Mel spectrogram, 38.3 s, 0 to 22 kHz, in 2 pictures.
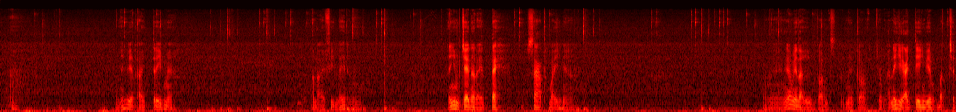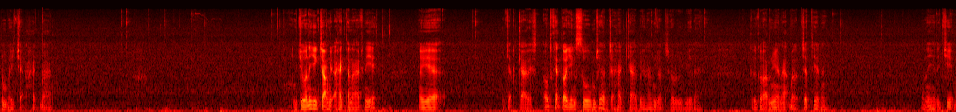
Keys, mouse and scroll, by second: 0.6 middle click, 0.8 Escape, 1.1 Escape, 1.3 scroll down 1, 1.4 scroll up 1, 2.5 double click, 3.0 middle click, 6.0 double click, 6.7 typing, 7.8-8.1 scroll down 1, 7.9-8.6 typing, 8.6 scroll down 1, 8.8 scroll up 1, 8.9 middle click, 9.8-10.4 scroll up 1, 10.4 double click, 10.9 middle click, 11.2-12.5 typing, 11.6-12.0 scroll up 1, 14.3 double click, 14.6 scroll down 1, 14.8 middle click, 15.2 typing, 15.4 scroll, 15.5 scroll down 1, 15.7 middle click, 16.9-17.4 scroll up 1, 21.7 Escape, 21.9-22.3 scroll down 1, 22.5-23.5 scroll down 2, 22.8 middle click, 23.5-24.2 scroll up 1, 24.4 middle click, 25.6-25.9 scroll down 1, 25.9 scroll, 26.0 scroll down 1, 26.2-26.6 scroll, 27.3 scroll up 1, 27.6 typing, 29.5 scroll down 1, 29.7 middle click, 30.2-30.8 scroll down 1, 30.8-31.8 scroll up 1, 33.5-34.1 scroll up 1, 34.1 Escape, 34.3 scroll up 2, 34.8 Escape, 35.4 scroll down 1, 35.6 middle click, 36.6 Escape, 36.9 Escape, 37.4 scroll up 1, 37.8 middle click.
